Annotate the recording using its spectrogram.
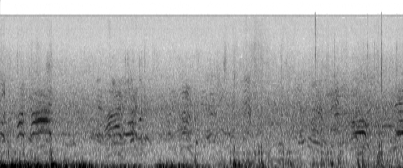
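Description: Men on the sideline call out and shout close by, outdoors.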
